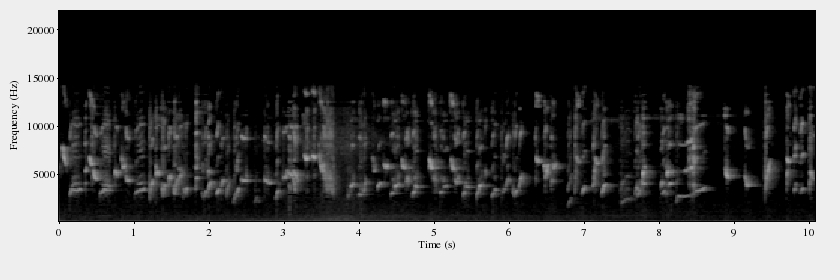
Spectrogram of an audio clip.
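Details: Sustained song from a Moroccan European goldfinch, a long run of high, rapid chirps, trills and buzzy notes delivered nonstop, with a faint low hum throughout.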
